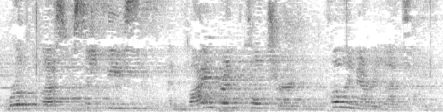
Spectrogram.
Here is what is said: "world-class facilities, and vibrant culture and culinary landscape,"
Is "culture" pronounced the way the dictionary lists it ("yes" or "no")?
yes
